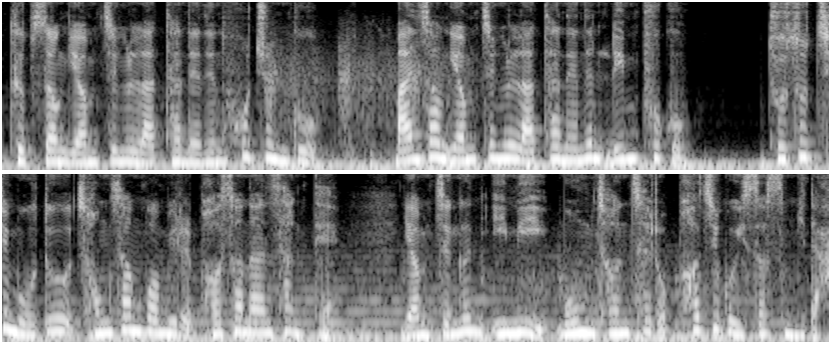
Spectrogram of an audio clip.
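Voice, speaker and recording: A woman narrates a documentary script in a measured, dramatic cadence, at a middle pitch. Music plays clearly behind her voice throughout.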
